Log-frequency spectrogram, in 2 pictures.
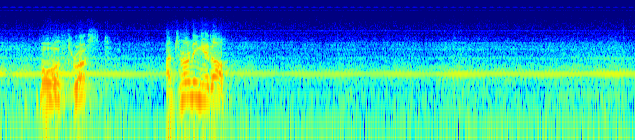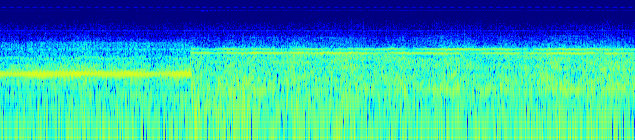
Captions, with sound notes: - More thrust. - I'm turning it up. (engine roars)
